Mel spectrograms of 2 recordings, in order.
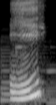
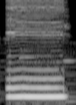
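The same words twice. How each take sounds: First: The syllable is said on a rising tone. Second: The syllable is said on a level tone. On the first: It comes before a falling-tone syllable. "E becomes a rising tone" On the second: It is the number one counted alone. "When you count one, it has a flat tone"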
